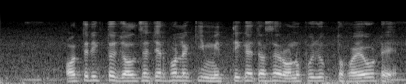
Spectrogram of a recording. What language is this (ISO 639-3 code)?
ben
